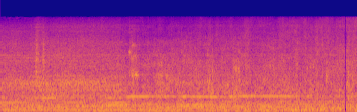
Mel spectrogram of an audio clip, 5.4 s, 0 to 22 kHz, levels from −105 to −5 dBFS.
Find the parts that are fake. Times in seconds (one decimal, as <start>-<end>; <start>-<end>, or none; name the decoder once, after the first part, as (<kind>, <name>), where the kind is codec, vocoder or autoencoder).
1.9-5.4 (codec, HILCodec)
